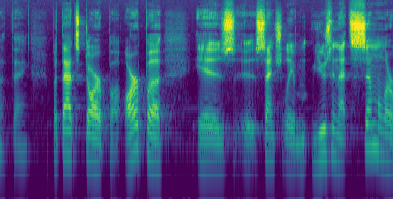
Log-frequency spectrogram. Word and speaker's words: ARPA-E: is an agency called arpa-e for Advanced Research Projects Agency energy and ARPA rhymes with DARPA okay which is the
